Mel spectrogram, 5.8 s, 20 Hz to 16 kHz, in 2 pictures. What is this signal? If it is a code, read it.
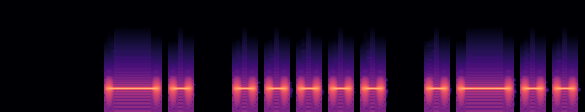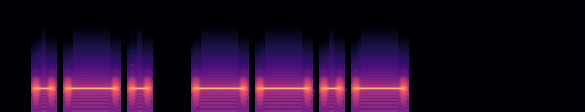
Morse code, heard as a keyed tone, about 15 wpm, 700 Hz. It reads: N5LRQ
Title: USA Call Signs - 5 Characters - Repeated 2x - 15wpm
